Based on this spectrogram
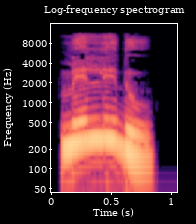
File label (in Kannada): "ಮೆಲ್ಲಿದು", Kannada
